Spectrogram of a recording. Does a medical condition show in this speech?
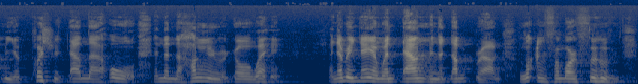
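Yes: speech impediment; impediment recognizable on radio.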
